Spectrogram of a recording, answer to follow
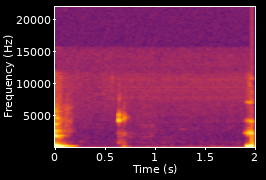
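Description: Near silence between two speakers' turns on a video call, broken only by one faint click about two-thirds of a second in. A woman's voice ends a word at the start and another voice begins just before the end.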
